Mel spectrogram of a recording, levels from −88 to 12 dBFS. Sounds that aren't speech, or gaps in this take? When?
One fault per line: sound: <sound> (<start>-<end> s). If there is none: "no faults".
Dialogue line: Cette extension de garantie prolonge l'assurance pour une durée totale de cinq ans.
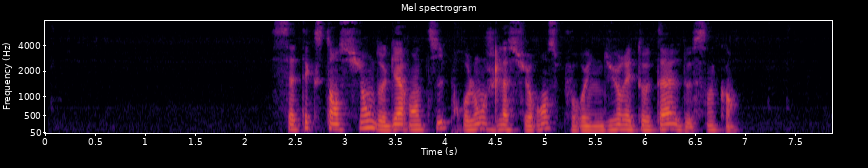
no faults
